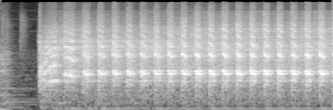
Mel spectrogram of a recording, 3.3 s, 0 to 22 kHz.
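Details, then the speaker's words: Fake F1 car: steady cranking about three and a half pulses a second, never catches; ECU wasn't getting power, the wire thought to be ignition was the old RPM wire, and the fuel pump had no ground. "I don't think that the ECU was getting power. Um, what I thought was the ignition was actually the old RPM wire."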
